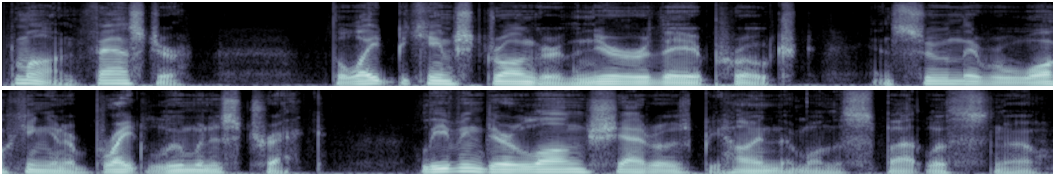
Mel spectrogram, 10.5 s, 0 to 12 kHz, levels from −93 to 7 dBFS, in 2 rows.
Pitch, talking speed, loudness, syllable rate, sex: 90 Hz, 175 wpm, -17 LUFS, 5.2 syllables/s, male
